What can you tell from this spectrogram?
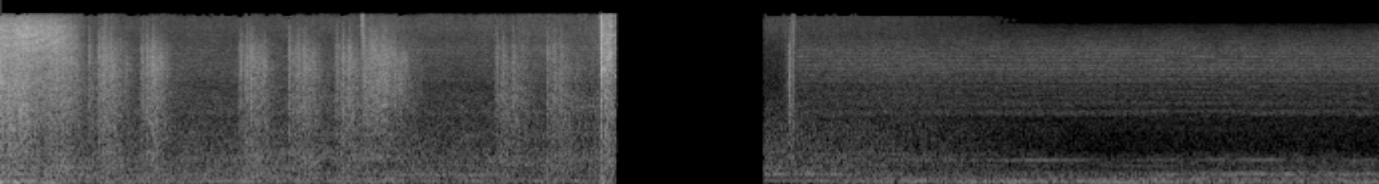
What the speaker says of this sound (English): Bomb planted. Detonation.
